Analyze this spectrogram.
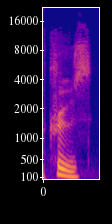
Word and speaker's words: Cruz: how do you say your last name uh Cruz easy Cruz um I'm drinking coffee at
